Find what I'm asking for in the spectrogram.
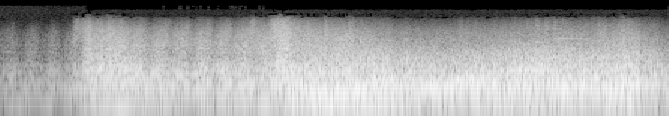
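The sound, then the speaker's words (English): Avalanche sound effect of snow plunging down a steep forested valley and toppling pine trees: a deep roaring rumble bursts in abruptly after a brief lower swell, then grows and holds as a loud, sustained thunderous roar. “The avalanche plunges on, toppling pine trees.”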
